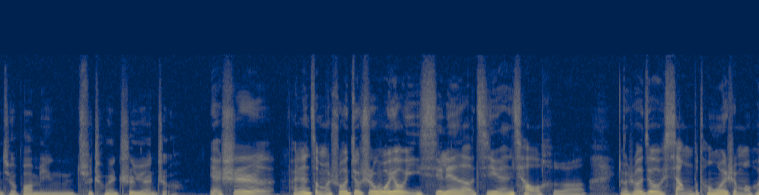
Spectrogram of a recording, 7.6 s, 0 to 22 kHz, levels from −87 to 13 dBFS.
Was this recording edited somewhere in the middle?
yes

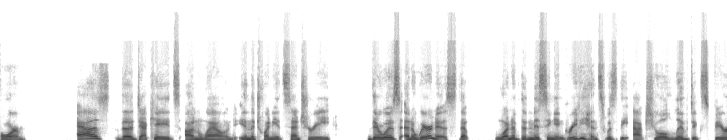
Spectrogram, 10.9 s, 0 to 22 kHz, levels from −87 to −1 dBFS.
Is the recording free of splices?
yes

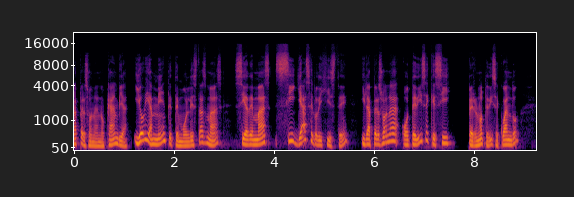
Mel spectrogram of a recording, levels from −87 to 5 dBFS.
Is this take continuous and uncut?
no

